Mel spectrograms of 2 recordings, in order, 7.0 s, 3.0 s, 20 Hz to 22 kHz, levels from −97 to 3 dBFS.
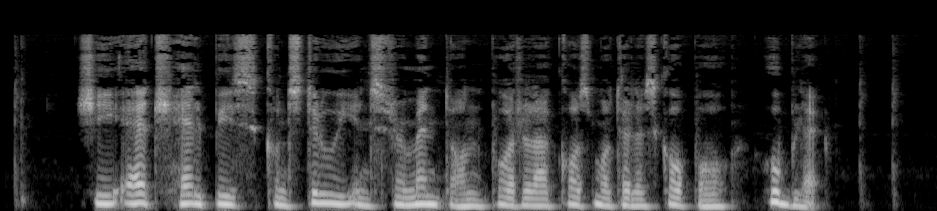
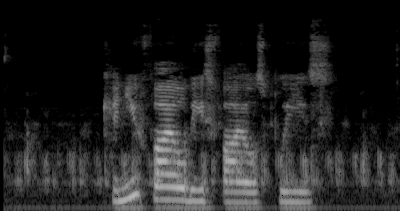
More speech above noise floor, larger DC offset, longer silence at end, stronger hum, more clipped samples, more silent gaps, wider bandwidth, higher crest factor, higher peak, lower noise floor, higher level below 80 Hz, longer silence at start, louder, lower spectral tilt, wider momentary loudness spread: first, 39 dB vs 26 dB; neither; first, 0.9 s vs 0.25 s; neither; neither; neither; second, 11.5 kHz vs 14 kHz; about the same, 18 dB vs 20 dB; first, -8 dBFS vs -16 dBFS; first, -64 dBFS vs -60 dBFS; first, -60 dBFS vs -68 dBFS; first, 0.6 s vs 0.2 s; first, -25 LUFS vs -34 LUFS; about the same, -6 dB/octave vs -5 dB/octave; second, 6 LU vs 16 LU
